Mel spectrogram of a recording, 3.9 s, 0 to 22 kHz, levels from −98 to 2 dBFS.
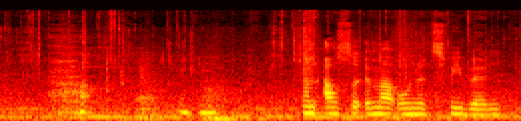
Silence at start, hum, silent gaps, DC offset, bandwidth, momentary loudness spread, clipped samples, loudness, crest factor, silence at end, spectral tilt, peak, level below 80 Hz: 0 s; none; none; under 0.1%; 16.5 kHz; 12 LU; under 0.1%; -31 LUFS; 20 dB; 0 s; -6 dB/octave; -10 dBFS; -44 dBFS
